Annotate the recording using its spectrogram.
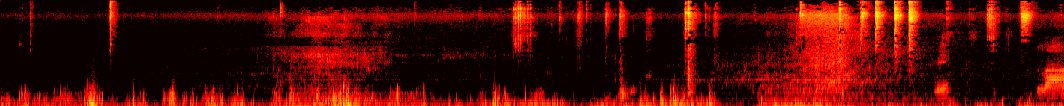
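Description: Irregular knocks, bumps and metallic clicks as the cylinder block of a Honda Beat FI scooter engine is worked by hand down over its studs onto the piston.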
